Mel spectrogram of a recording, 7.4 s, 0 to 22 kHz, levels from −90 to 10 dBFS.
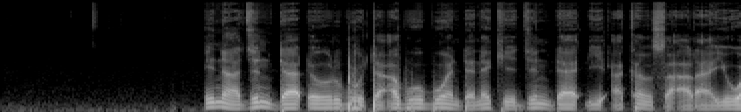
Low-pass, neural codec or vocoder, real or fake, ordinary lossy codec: none; vocoder, 48 kHz, 128 mel bands, Vocos; fake; none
